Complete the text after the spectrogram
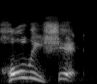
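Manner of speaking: mock, put-on very high squeal. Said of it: "I still scream".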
